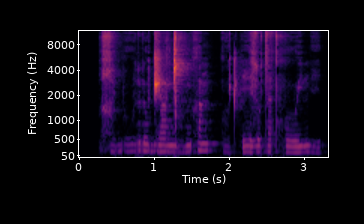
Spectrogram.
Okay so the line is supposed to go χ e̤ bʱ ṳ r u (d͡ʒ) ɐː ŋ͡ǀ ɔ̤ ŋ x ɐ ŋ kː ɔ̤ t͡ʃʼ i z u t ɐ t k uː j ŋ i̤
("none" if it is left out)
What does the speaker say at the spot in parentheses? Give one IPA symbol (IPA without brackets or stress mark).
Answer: d͡ʒ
